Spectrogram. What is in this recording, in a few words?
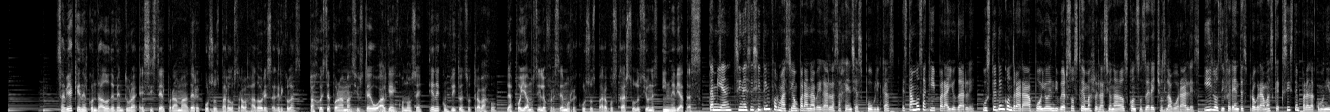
Spanish; FRP; MICOP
